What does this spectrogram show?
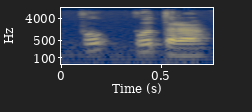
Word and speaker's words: путра: Значит, значит, в словах из двух слогов ударение всегда падает на первый слог. То есть, что получается? Ударение куда? На первый, на пу. Путра.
